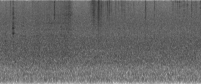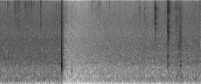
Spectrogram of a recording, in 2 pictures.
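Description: Meat sizzling on a small charcoal shichirin grill, a steady hiss. About four seconds in, a sharp click cuts it off, then the sizzle slowly builds back with a few crackling pops near the end.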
